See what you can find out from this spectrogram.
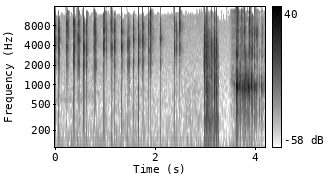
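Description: Dice clatter in a shaker cup at COPE Lorca radio in Lorca, Spain, with a quick, uneven run of sharp clicks for a couple of seconds, then two louder rattling bursts as they tumble out. No one speaks.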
